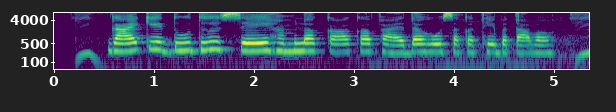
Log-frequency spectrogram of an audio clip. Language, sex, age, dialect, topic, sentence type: Chhattisgarhi, female, 18-24, Western/Budati/Khatahi, agriculture, question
